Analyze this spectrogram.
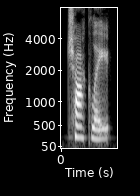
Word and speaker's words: chocolate: You look at a word like chocolate, and you see three distinct syllables, choco. But when you hear an American say it, it sounds like chocolate, two syllables.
